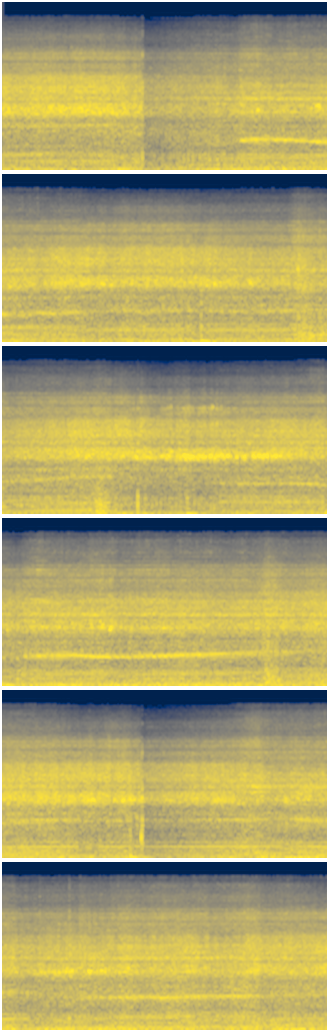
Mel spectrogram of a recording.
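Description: Go-kart engine running at racing speed under a steady rushing noise, its pitch rising and falling through the corners. It drops off briefly twice, about two seconds in and again about two-thirds of the way through, as the throttle is lifted.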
